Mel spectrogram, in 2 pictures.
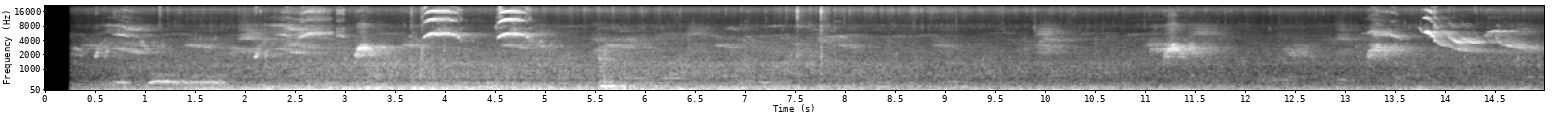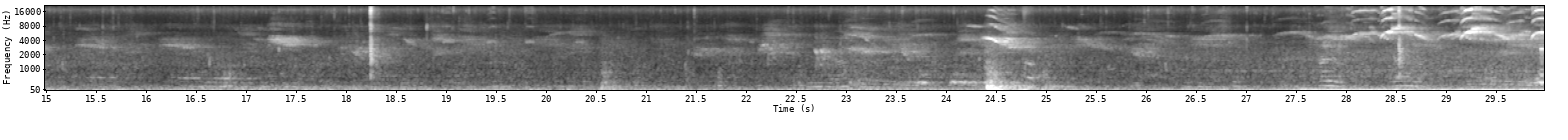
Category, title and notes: Soundscapes > Urban
20250521 Castelbuono morning pt2
recorded with an Oppo A9 mobile phone between 7:20 and 7:30 a.m. in Piazza Margherita in Castelbuono (PA) on 22 March 2025. The chirping of swallows can be heard. The cries of blackbirds, pigeons and other birds. A few cars pass through the square. One hears the voices of passers-by in the distance. Some laughter of young people passing by. Meowing of stray cats. Employees of the bakery overlooking the square move chairs and tables.
square, italy, birds, early, fountain, morning, freesound20, town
